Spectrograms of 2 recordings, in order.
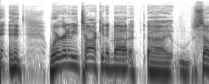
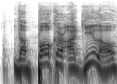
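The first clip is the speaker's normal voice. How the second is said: put-on German accent, said louder; 3 dB louder than usual. Retelling a news story, saying the company's name in a put-on German accent. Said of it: "that's not terrible German accent".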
